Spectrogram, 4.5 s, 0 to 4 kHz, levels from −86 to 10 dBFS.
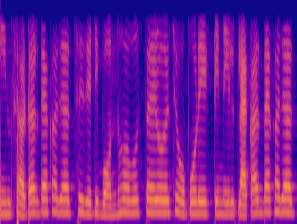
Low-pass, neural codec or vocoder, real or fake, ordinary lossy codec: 3.6 kHz; codec, 24 kHz, 6 kbps, HILCodec; fake; none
